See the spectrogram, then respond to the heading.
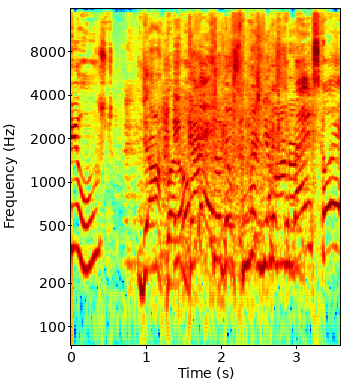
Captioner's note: audience laughs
